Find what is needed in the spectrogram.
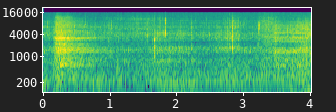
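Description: Volkswagen Touareg's 3.0 V6 diesel engine running at low speed as the SUV crawls onto uneven mud moguls, a steady low hum under outdoor noise, with a short burst of noise just after the start.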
